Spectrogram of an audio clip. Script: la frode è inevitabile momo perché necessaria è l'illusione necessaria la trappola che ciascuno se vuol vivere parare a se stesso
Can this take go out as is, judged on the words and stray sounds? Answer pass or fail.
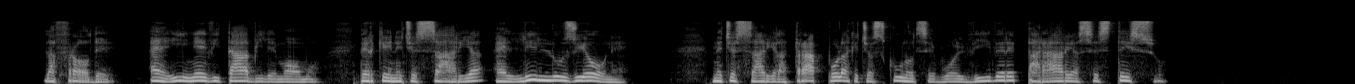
pass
